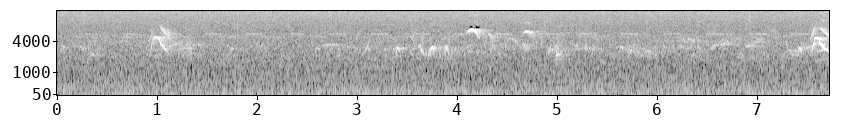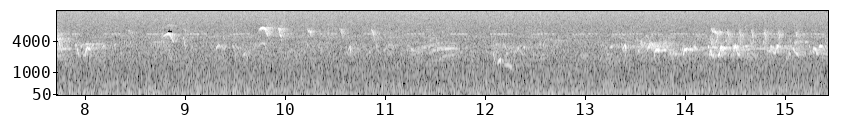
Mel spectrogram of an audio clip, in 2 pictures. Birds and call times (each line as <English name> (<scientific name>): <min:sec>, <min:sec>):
Speckled Mousebird (Colius striatus): 0:07.6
